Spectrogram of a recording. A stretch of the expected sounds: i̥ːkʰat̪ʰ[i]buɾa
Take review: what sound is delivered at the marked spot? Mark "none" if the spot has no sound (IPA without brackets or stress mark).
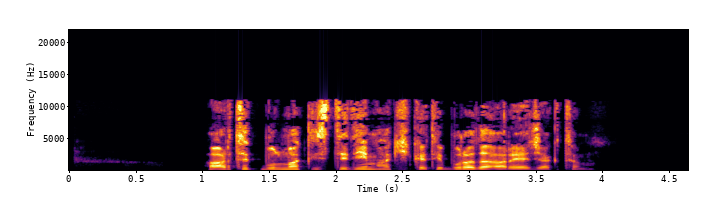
i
